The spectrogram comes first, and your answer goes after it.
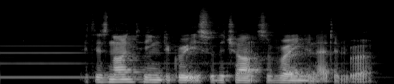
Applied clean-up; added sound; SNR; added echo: neural mask model RNNoise.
